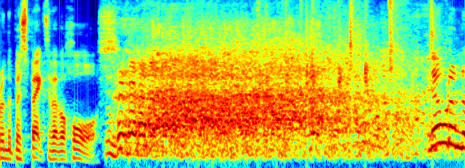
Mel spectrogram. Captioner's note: laughter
